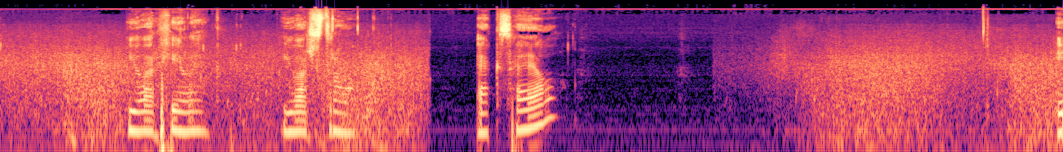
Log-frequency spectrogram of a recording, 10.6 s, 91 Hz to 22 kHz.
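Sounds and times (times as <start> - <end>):
ocean waves surf roar: 0.0 - 4.3, 7.2 - 10.6
soft wind-like hiss: 0.0 - 4.3, 7.2 - 10.6
speech: 1.3 - 2.2, 2.8 - 4.0, 4.8 - 5.6.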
